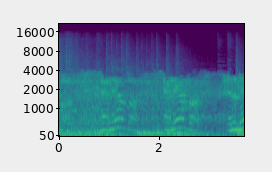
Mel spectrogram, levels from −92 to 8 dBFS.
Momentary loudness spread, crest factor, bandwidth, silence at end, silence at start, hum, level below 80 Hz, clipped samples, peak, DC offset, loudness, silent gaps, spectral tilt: 7 LU; 16 dB; 15 kHz; 0 s; 0 s; none; -40 dBFS; under 0.1%; -12 dBFS; under 0.1%; -28 LUFS; none; -6 dB/octave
